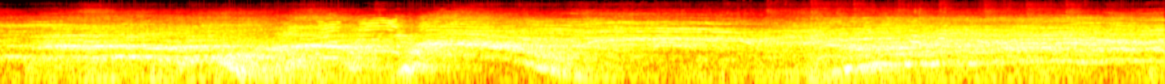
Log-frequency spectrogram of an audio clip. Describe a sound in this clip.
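A large crowd shouts and cheers loudly under an echoing roof.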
